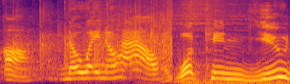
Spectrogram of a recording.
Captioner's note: audience applauds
